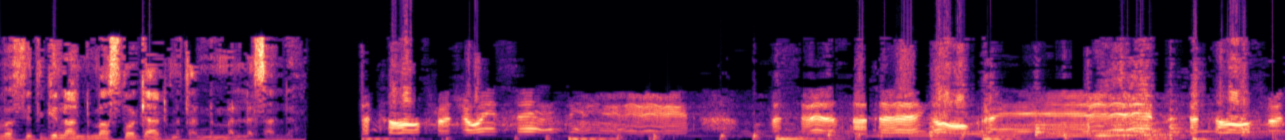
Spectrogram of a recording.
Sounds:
Speech, Music

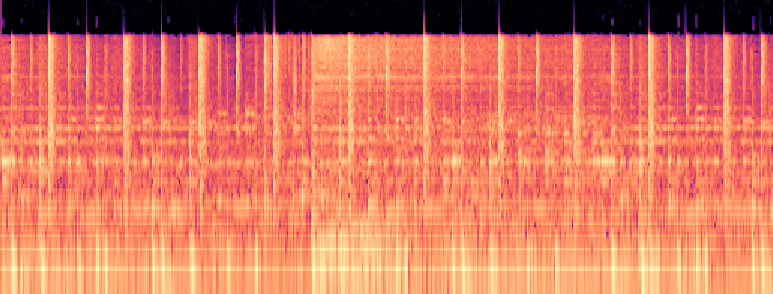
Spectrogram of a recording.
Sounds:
Music

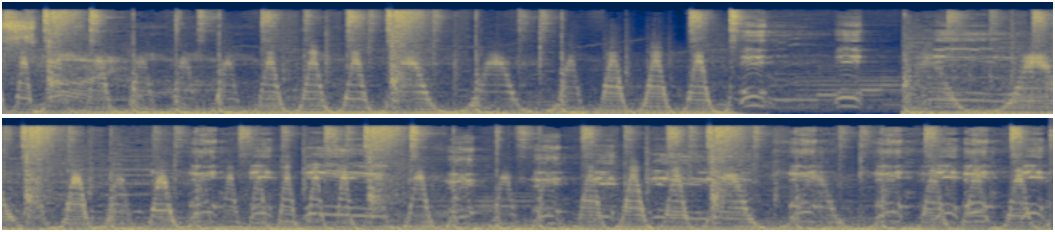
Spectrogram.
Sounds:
Music, Dubstep, Electronic music

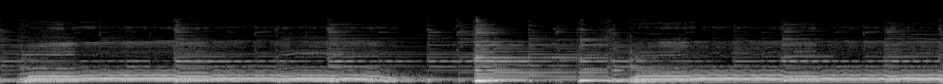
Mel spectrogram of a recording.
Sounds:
Music

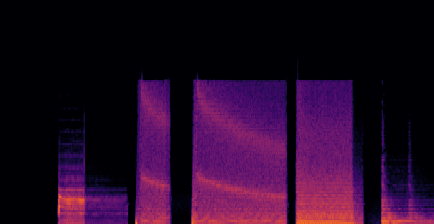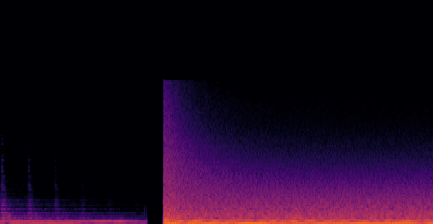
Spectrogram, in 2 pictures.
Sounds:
Music

